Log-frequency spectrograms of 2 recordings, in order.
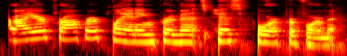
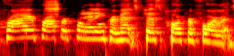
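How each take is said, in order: First: It is said more slowly. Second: It is said at normal speed.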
